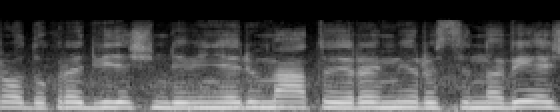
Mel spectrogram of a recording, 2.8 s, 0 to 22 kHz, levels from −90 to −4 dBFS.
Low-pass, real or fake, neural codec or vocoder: 9.9 kHz; real; none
